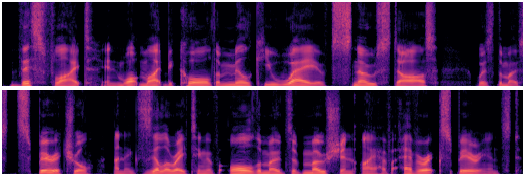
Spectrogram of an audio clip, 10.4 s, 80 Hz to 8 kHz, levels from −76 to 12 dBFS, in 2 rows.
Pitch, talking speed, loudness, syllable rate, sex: 110 Hz, 165 wpm, -19 LUFS, 4.5 syllables/s, male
